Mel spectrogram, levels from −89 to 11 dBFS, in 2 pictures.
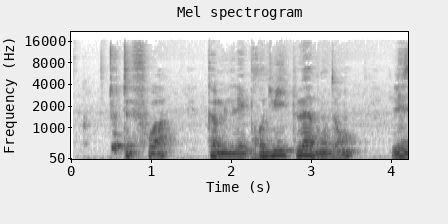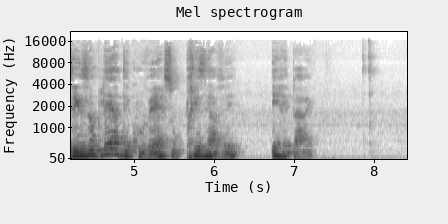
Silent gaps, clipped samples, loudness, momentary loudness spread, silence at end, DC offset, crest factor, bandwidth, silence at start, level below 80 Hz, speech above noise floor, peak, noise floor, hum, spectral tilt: none; under 0.1%; -20 LUFS; 13 LU; 0.45 s; under 0.1%; 18 dB; 16.5 kHz; 0.5 s; -44 dBFS; 34 dB; -2 dBFS; -53 dBFS; none; -6.5 dB/octave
